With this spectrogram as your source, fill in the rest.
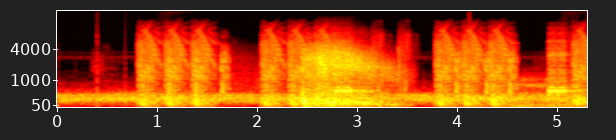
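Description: Rapid blaster shots fire in quick bursts.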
